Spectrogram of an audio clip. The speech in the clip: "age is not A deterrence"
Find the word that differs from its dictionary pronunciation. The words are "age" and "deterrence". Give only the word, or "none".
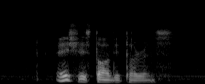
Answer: age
